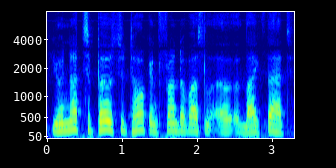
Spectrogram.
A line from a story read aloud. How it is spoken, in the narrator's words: the girls exclaimed, blushing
